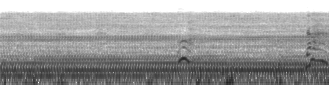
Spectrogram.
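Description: Steady engine drone at one even pitch.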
